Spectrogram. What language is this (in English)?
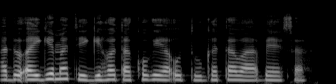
Kikuyu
